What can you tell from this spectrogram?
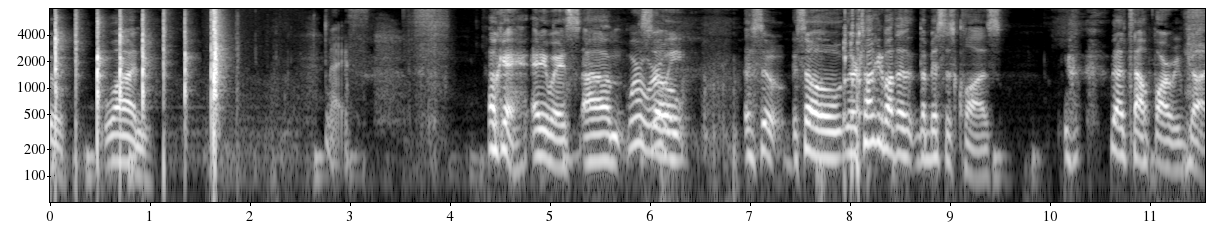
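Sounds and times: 
speech: 0.0 - 1.1, 2.8 - 3.8, 4.4 - 11.5
group hand clap on countdown: 0.0 - 1.9.

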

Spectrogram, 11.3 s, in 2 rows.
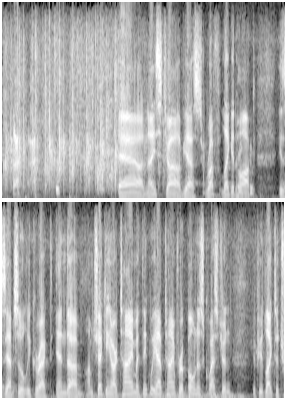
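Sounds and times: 
studio audience applause: 0.0 - 5.0
laughter: 0.0 - 6.3
speech: 0.2 - 1.4, 2.3 - 11.3.

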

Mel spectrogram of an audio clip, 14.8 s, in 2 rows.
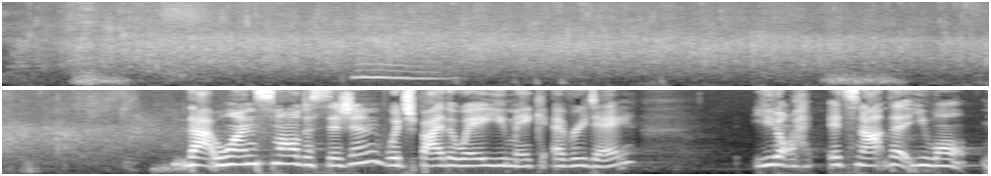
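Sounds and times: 
church audience clapping: 0.0 - 8.8
speech: 2.6 - 3.0, 8.7 - 12.4, 13.0 - 14.7.

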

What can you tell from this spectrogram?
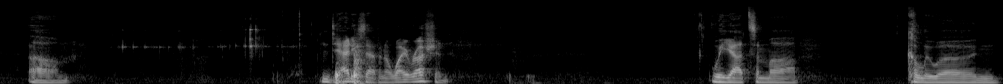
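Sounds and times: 
speech: 0.3 - 0.8, 3.2 - 4.6, 7.1 - 8.1, 9.1 - 10.0
ice cubes in a lowball glass: 1.2 - 3.0.

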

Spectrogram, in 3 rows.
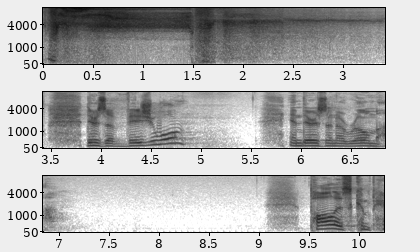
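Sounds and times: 
person imitating the sizzle of a drink offering on a burning altar: 0.0 - 3.4
speech: 3.9 - 5.0, 5.9 - 7.0, 9.6 - 10.2.

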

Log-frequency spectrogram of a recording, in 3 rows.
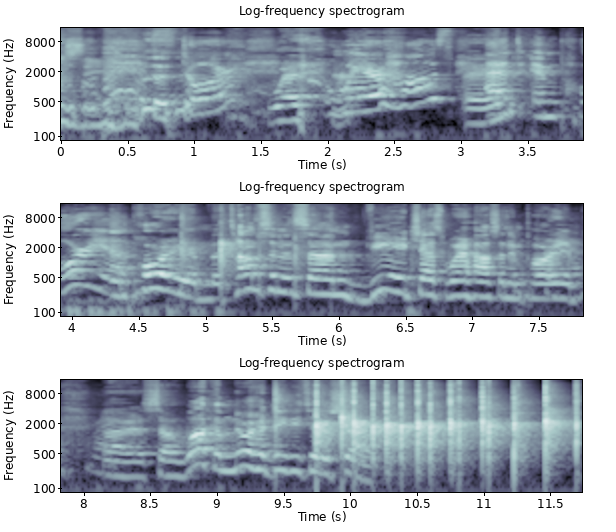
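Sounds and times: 
speech: 0.0 - 10.6
two people clapping to welcome a guest: 9.4 - 11.7.

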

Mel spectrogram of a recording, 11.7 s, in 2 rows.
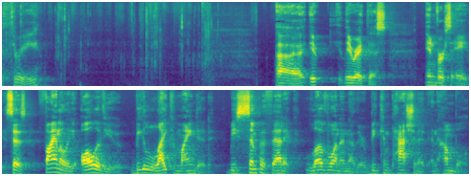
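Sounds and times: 
speech: 0.0 - 0.7, 3.4 - 11.6
paper page turning: 0.0 - 3.3.

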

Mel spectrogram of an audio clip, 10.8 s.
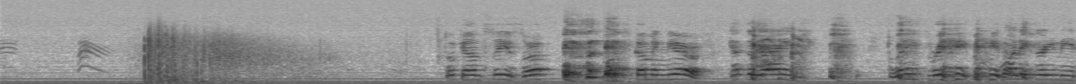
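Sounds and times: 
steady low hum: 0.0 - 10.7
gunshot fired on a military command during a gas-mask drill: 1.4 - 4.6
laughter: 4.4 - 10.7
speech: 4.5 - 10.7.

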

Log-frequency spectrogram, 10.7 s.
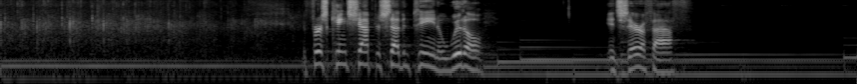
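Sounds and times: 
audience clapping: 0.0 - 4.8
speech: 3.8 - 6.2, 7.6 - 8.6.

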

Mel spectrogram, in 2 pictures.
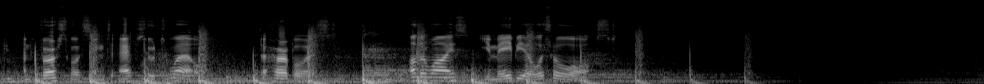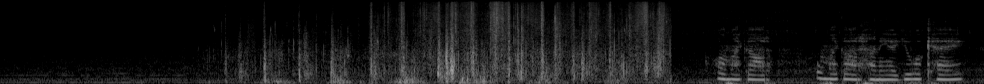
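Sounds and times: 
speech: 0.4 - 3.4, 4.1 - 6.2, 17.1 - 19.6
running footsteps: 11.7 - 16.6.

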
